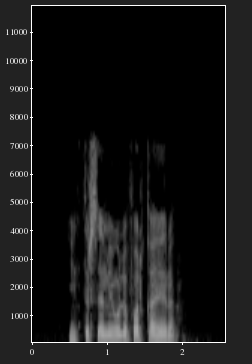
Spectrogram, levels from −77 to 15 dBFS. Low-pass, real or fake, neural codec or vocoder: 7.2 kHz; real; none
